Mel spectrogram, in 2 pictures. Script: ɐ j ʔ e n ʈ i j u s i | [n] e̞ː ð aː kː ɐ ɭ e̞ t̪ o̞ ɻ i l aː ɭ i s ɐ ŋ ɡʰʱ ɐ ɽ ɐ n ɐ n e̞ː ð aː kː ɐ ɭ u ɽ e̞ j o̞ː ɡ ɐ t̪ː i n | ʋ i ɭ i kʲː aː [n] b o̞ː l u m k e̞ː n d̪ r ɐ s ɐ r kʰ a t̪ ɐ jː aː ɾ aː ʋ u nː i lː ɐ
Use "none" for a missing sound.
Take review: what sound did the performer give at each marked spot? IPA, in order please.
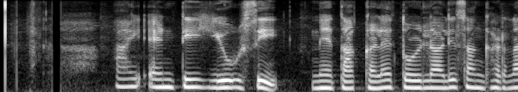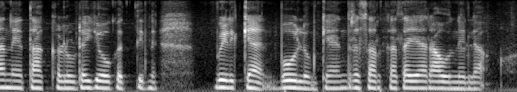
n, n

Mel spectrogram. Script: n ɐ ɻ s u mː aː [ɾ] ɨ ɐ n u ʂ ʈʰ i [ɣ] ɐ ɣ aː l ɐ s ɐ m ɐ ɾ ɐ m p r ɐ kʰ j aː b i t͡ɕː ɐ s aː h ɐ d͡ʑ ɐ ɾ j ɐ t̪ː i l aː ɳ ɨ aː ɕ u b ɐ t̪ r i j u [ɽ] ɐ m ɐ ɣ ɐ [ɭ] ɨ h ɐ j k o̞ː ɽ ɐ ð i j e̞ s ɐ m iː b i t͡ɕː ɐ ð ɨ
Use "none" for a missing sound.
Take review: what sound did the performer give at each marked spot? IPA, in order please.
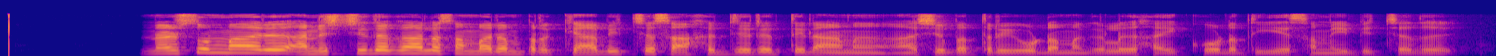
ɾ, ð, ɽ, ɭ

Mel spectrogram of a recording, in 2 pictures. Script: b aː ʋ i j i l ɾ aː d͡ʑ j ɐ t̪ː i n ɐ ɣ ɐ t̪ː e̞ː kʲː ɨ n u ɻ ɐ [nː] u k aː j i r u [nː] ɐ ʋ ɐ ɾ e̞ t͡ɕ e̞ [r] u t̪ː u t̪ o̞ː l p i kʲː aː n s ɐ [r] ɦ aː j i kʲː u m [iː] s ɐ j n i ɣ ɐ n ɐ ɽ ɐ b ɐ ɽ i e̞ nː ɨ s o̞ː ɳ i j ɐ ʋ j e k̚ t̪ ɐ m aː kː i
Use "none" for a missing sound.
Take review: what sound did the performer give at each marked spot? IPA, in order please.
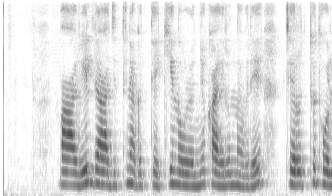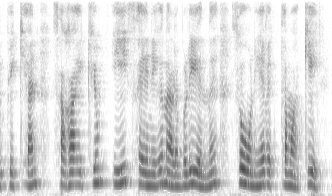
ɲː, nː, r, none, iː

